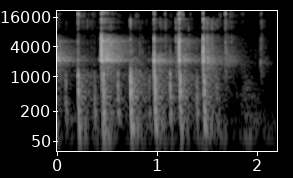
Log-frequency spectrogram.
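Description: Sharp taps of a stone or antler tool striking an obsidian slab to knock off flakes, about eight crisp, close knocks in an uneven rhythm with a bright ringing edge, with no voices.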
